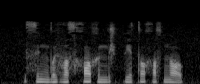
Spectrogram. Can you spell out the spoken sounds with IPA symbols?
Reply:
siŋdɔ vʲɘsˤ xoxʏmʲɔʃ pʲɛtɔxosˤno

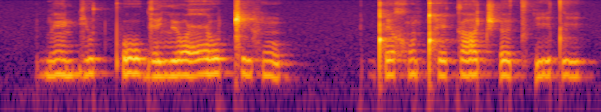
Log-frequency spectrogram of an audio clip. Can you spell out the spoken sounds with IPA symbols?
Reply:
bẽ bʲut pʼoɡe lʲɔ ʕoǁifũ | ǃʼeχũǃʰeka t͡ʃʼɘ t͡sʼiti

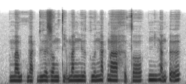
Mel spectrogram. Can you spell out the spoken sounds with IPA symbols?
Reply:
ma˨˩whwa˨˩k̚ ɣɨ˧˩ə̯zɔ˨˩ŋ t̪ḭ˧˨ə̯ma˧ŋnɨ˨˩ə̯ku˨˦ə̯ ŋa˦˥k̚maː˧ hə̰˧˨wt̪ɔ˨˦ | ŋi˨˦ŋa̰˧˥nʔə̰ː˧˥

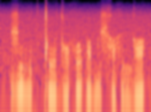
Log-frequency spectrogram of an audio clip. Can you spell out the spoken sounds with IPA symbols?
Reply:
ʒirʲɛt ǀeə̯ dɔ θɤpa biʃxaxe ŋɡa

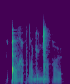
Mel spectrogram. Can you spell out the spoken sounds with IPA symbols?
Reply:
ǃœ˧˩˧ʁi˩˧qdˤe˩ ɡʲœ˩ŋ͡ǀa˩ qœ˩

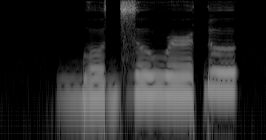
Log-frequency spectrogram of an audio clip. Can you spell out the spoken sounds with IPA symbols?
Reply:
ɡ͡bo˨d͡zʊ˧wə˞˧ɗʊ˦

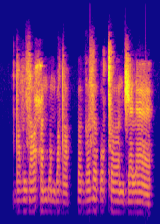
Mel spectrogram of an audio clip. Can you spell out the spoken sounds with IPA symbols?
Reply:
dˤɑvizɑ ħəmbʌmbɛdˤə | ʌɡʌzʌ ɠɔǀʌːnd͡ʒæ læ

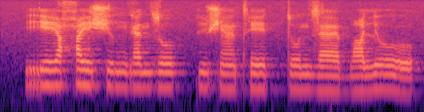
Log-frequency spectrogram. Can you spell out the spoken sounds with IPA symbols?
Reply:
rʲe ħeʃɯ ŋɡænzokːy ʃæ̃tʰetːo nzæbɑ lʲo

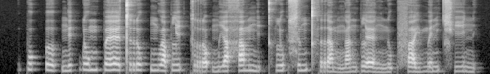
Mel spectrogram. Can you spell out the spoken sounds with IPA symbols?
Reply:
po˥˩k̚ʔɤː˨˩k̚ŋe˦˥k̚lo˥˩m pɛː˥˩tro˥˩k̚ ŋu˦˥a̯pli˥˩ʔkrɔ˨˩ʔmi˧a̯ ha˥˩mŋi˨˩ʔkʰlu˥˩ʔsɯ˥˩ŋ kʰra˨˩mŋa˦˥nplɛː˨˩ŋnu˦˥ʔ fa˦˥jme˥˩n t͡ɕʰi˥˩n

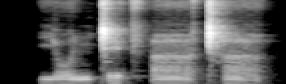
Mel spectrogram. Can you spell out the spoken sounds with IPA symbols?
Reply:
jɔɲǀɪt͡sʼaː ǀʰa

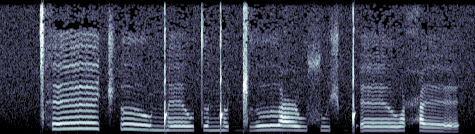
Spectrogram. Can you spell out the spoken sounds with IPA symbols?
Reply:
ǀʰɛː t͡ʃʼəːo̯ŋ͡ǃɛːo̯təŋ͡ǃə ɡ͡ǁəːʕu sʷɯʃǃʼɛːo̯ ħɛ

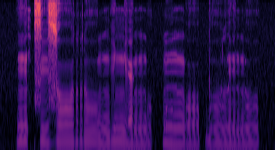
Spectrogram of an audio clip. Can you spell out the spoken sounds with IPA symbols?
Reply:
ĩ˦ t͡si˦zoː˦ruː˦˨ ŋi˦ɲɛ˨ ŋu˨k͡pũ˦ ŋoː˨ ɓuː˦˨lĩ˨ nu˦

